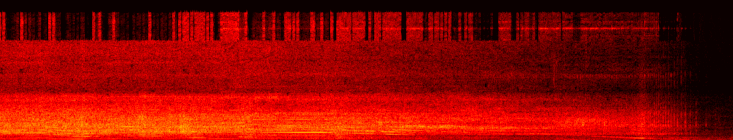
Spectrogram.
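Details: Steady high-pitched whine with gritty grinding, pitch shifting as the blade loads; oscillating cast saw cutting along the line created by a zip stick placed in the cast during cast removal demonstration.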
